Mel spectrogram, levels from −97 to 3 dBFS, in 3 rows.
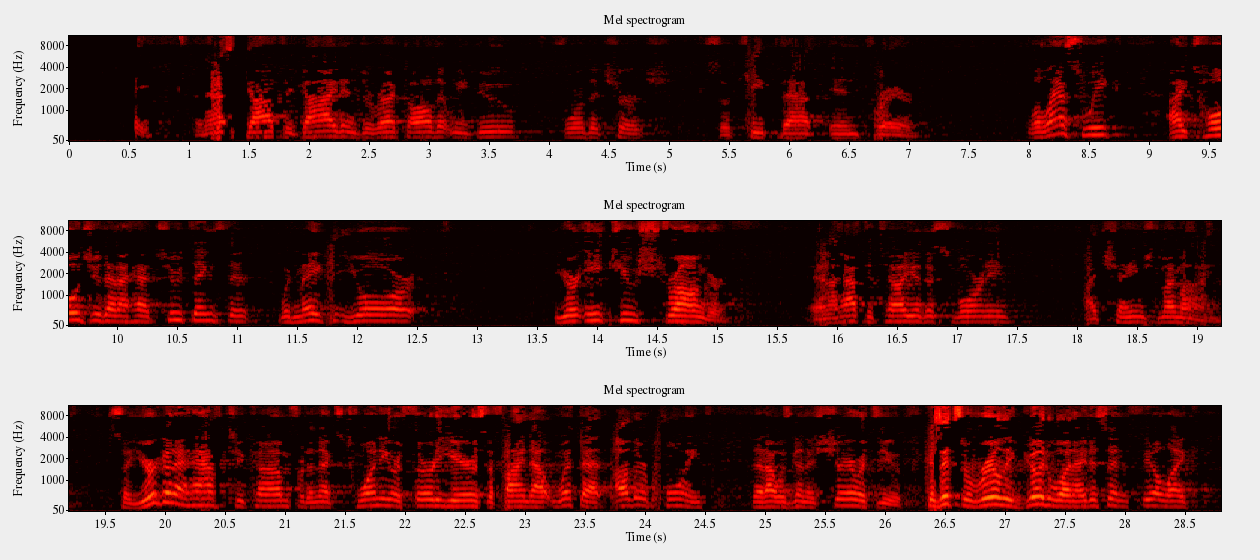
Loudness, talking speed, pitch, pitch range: -53 LUFS, 185 wpm, 175 Hz, 160-195 Hz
